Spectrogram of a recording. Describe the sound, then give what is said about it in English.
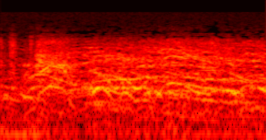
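A large crowd outside the window cheers and shouts as the Duke crosses the border, a dense, steady roar of many overlapping voices that stays loud for the whole few seconds without pause. “Judging from that crowd, the Duke has just crossed our border.”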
